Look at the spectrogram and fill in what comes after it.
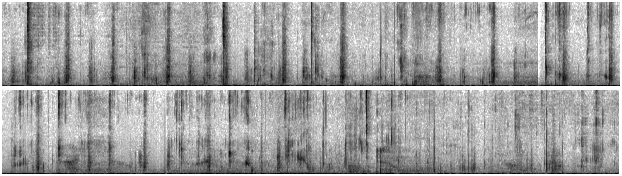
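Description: Close-miked wet chewing and lip-smacking of a mouthful of rice and mutton liver curry, with many quick, irregular smacks.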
